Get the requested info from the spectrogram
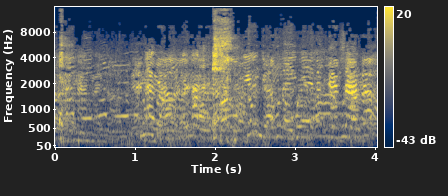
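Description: Several people talking at once close by, overlapping chatter that runs without a break, with a brief hiss about halfway through.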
